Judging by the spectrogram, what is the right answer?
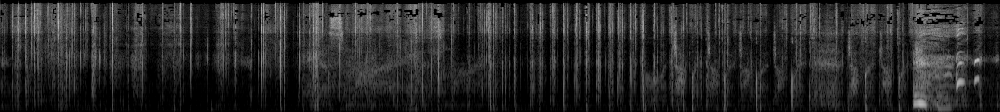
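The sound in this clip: Crinkly wrapping is torn and crumpled as a large Valentine's Day gift package is opened close up for ASMR. Many soft, irregular crackles and rips run throughout, with a louder rustling burst near the end.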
